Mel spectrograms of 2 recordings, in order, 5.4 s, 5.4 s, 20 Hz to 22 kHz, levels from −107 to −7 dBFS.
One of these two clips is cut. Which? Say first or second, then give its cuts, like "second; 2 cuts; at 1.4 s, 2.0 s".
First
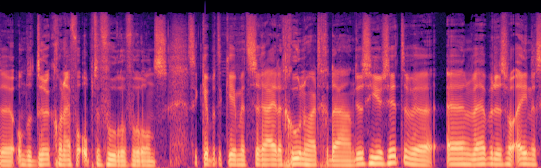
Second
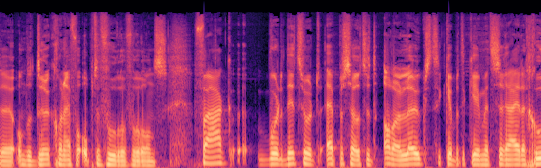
first; 2 cuts; at 1.9 s, 3.5 s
